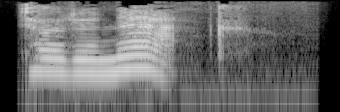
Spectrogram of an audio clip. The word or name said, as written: Totonac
